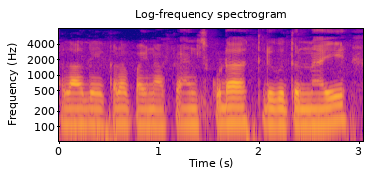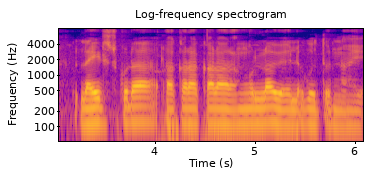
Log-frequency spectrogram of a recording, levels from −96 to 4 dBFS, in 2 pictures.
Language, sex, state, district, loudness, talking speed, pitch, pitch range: Telugu, male, Andhra Pradesh, Sri Satya Sai, -18 LUFS, 110 wpm, 115 Hz, 110-115 Hz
